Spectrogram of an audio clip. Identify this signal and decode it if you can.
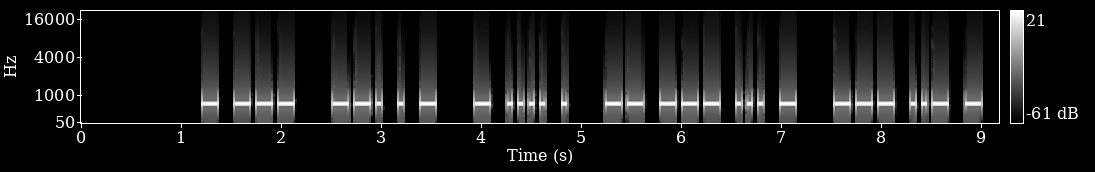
Morse code, heard as a keyed tone, about 22 wpm, 700 Hz. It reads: TO GET THE MOST OUT
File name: Sentences with 7-Word Phrases - 22wpm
